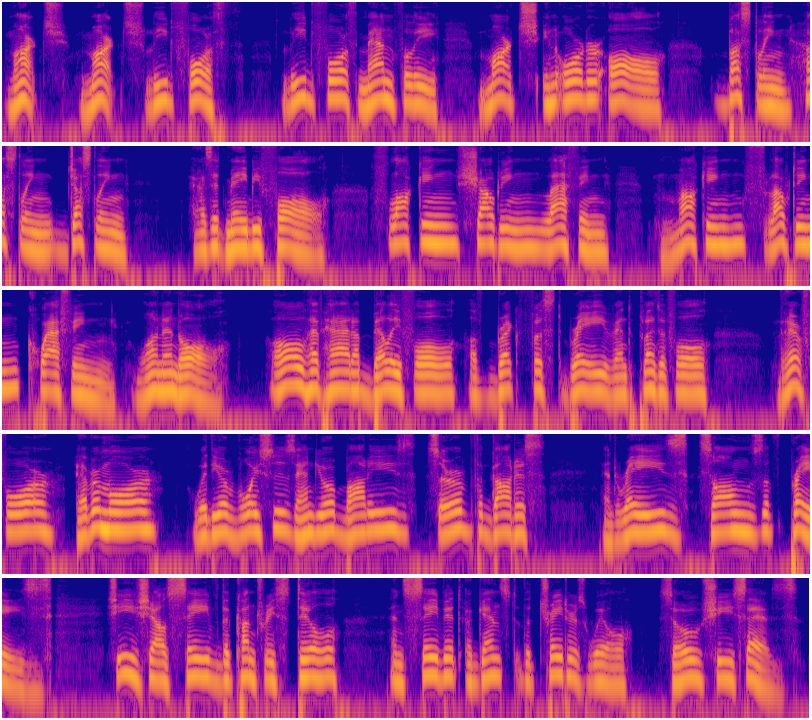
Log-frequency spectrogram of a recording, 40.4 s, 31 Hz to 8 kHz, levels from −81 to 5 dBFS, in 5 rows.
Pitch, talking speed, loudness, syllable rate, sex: 145 Hz, 105 wpm, -17 LUFS, 3.1 syllables/s, male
